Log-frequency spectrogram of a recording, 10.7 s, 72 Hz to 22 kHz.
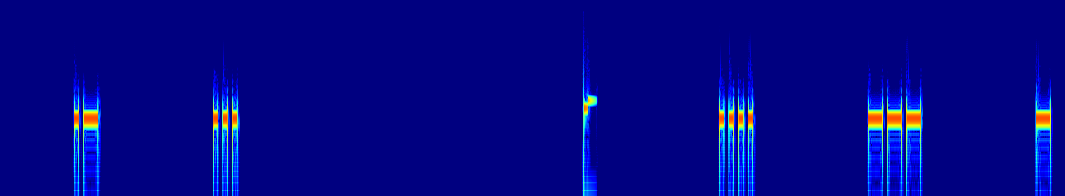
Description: Morse code, heard as a keyed tone, about 25 wpm, spaced as for 7 wpm, 700 Hz. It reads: AS HOT
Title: 8x Character Spacing - Top 200 Words - 25wpm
